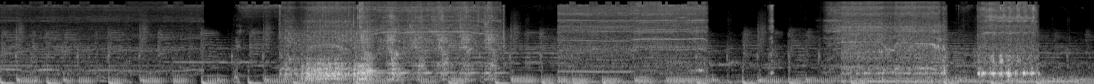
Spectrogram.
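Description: Power drill boring out rivets on the rust-damaged rear end plate of a cheap Mazda MX-5, with bursts of high whining drilling separated by brief pauses, close and loud without talk.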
